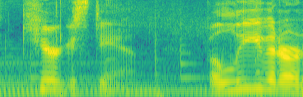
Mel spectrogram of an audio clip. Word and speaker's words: Kyrgyzstan: and immediately thought wait what i can't even pronounce its name before you asks it's kyrgyzstan believe it or not it's easy to see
